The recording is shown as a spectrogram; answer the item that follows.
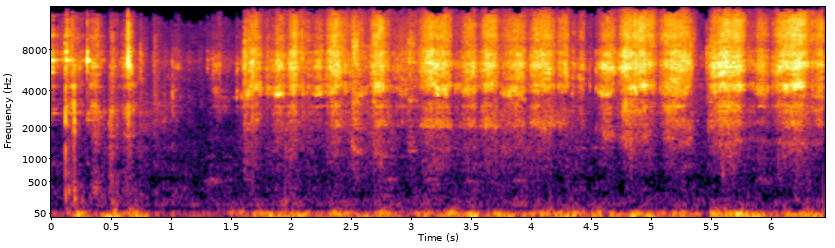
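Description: Hand-held steel wire brush scrubbing back and forth over old brick, scratching loose crumbly mortar out of the joints in quick scratchy strokes that grow heavier about a second and a half in.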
